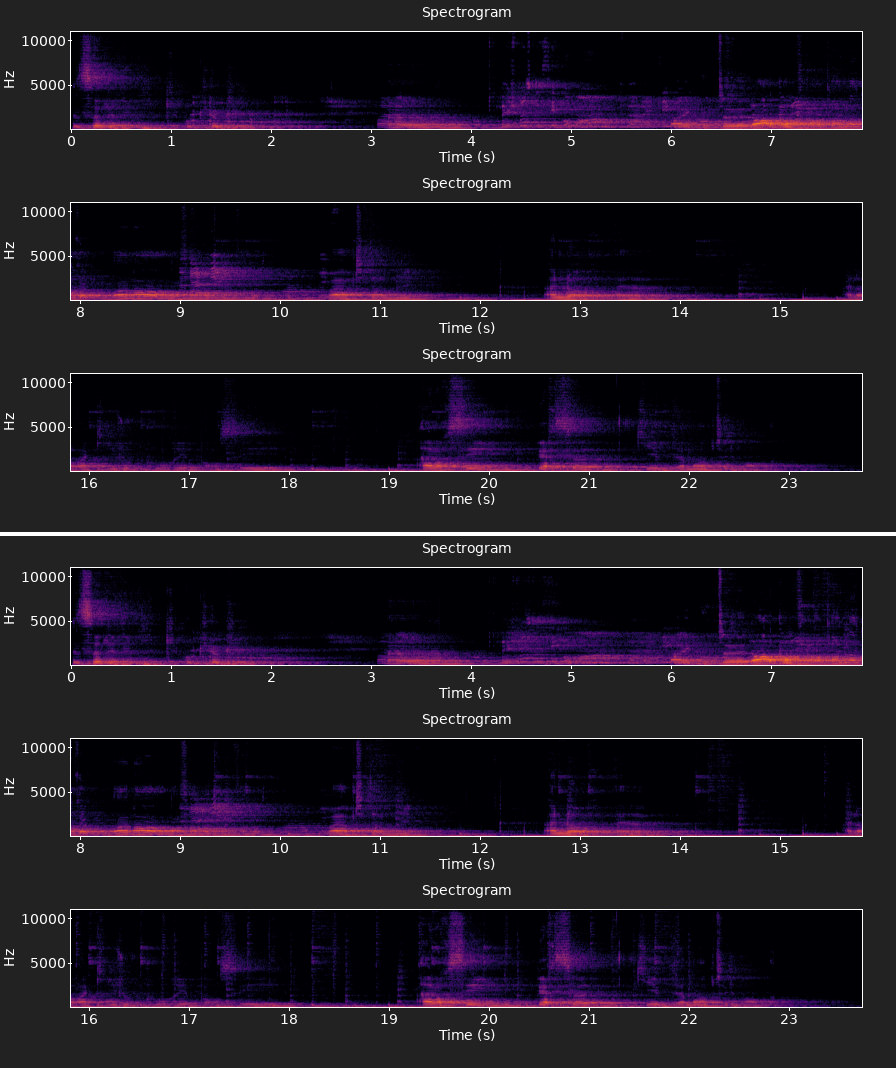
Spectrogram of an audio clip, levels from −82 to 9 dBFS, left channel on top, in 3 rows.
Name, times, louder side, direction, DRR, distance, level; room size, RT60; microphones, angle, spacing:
voice 1, 0.0-1.8 3.2-3.9 6.0-9.3 9.6-9.8 10.5-11.3 12.6-14.0 15.7-18.0 19.3-22.9, right 1 dB, 15° right, 1 dB, 2.4 m, -30 dB
voice 2, 1.2-1.6 2.0-2.1 2.5-3.3 4.2-6.7 7.1-7.5 9.0-9.5 10.0-10.5, equal, 40° left, 0 dB, 5.0 m, -42 dB
sound 1, 6.3-22.3, equal, 80° right, 2.1 m, -42 dB
19.5 x 19.5 x 9.0 m, 2.2 s
head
